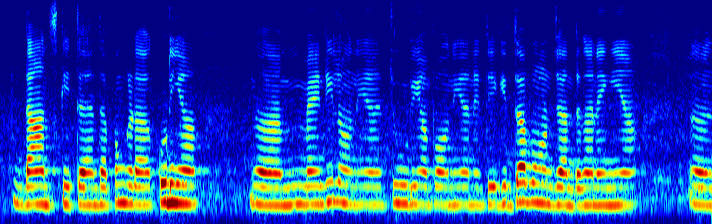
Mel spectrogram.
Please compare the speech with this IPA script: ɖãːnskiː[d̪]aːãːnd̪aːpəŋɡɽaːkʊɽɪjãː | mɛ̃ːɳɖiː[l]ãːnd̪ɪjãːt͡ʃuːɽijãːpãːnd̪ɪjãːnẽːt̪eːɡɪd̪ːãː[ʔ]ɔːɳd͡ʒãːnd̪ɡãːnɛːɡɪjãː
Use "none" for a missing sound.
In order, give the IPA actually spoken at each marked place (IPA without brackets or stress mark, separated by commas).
t̪, l, p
